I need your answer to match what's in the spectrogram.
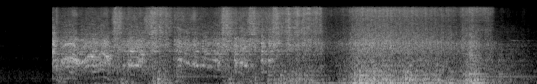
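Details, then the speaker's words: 1951 Dodge Wayfarer lead sled with big-block Chevy engine, first start after sitting a few years: catches at once, loud even roar about five seconds before dying off. Normal start after long storage. "uh that engine certainly was running a lot better than i expected it to uh even though it was only running for a second"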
